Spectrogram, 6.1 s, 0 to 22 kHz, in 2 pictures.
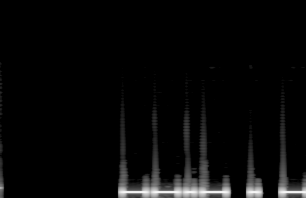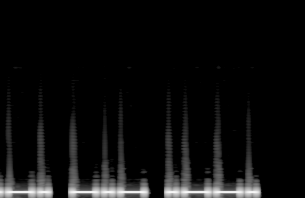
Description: Morse code, heard as a keyed tone, about 15 wpm, 700 Hz. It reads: QEGKP
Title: Code Groups - 5 Letters - 15wpm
